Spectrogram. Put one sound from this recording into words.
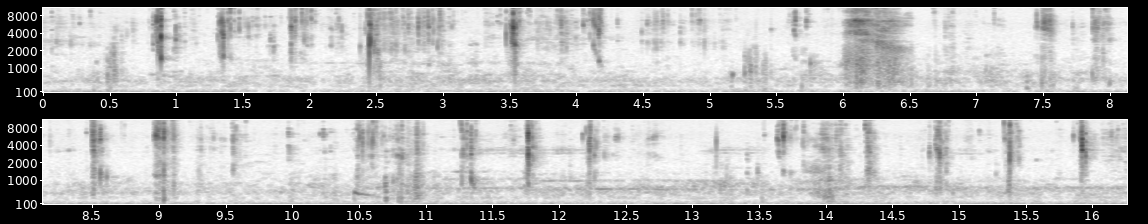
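A man chews food wetly and smacks his lips close to a microphone.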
